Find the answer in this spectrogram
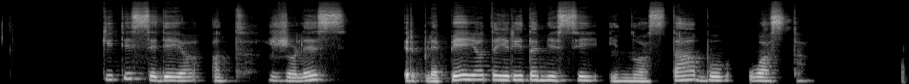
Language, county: Lithuanian, Panevėžys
